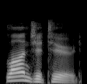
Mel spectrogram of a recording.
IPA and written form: lˈɑndʒətˌud (longitude)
